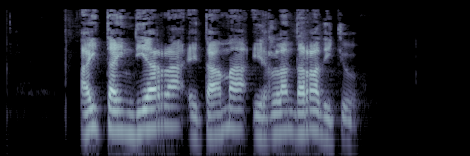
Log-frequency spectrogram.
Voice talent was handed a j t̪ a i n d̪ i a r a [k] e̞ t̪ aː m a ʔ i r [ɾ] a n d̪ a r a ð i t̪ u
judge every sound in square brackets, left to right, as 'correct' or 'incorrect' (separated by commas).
incorrect, incorrect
